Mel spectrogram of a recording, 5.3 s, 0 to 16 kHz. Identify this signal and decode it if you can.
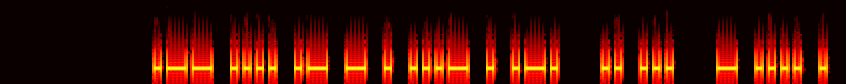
Morse code, heard as a keyed tone, about 30 wpm, 700 Hz. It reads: WHATEVER IS THE
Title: Sentences from Top 1100 Words 30wpm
